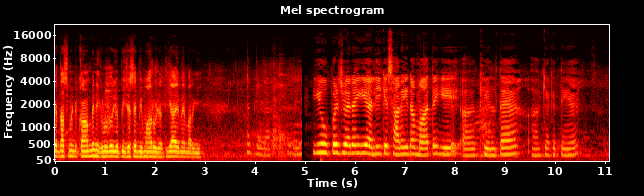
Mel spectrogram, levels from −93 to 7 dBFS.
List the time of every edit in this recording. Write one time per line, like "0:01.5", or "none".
0:04.9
